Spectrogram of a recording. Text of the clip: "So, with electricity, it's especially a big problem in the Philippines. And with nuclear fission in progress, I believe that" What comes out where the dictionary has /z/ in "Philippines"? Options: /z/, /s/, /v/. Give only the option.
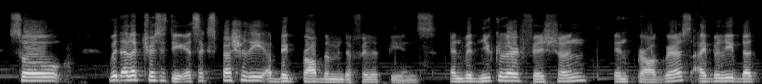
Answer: /s/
